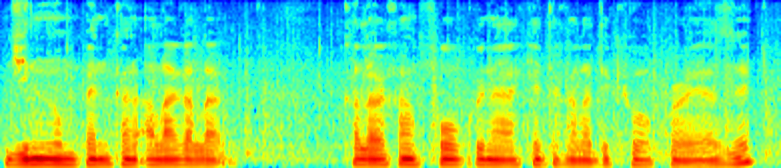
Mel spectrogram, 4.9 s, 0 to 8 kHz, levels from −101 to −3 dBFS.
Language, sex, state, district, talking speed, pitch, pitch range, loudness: Nagamese, male, Nagaland, Dimapur, 125 wpm, 85 Hz, 85-90 Hz, -18 LUFS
